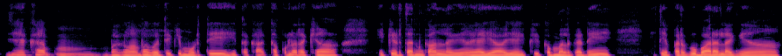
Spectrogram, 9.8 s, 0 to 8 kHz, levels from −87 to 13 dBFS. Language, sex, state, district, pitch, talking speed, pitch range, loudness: Garhwali, female, Uttarakhand, Uttarkashi, 185 Hz, 125 wpm, 175-195 Hz, -19 LUFS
